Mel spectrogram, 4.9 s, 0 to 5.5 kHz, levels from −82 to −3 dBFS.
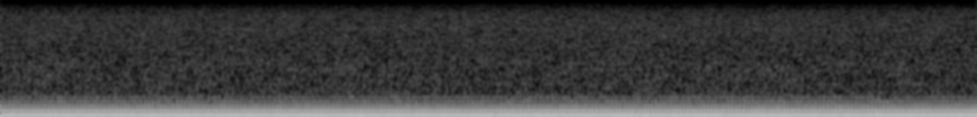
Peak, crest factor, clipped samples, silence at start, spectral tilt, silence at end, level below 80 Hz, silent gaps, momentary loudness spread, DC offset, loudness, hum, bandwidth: -20 dBFS; 6 dB; under 0.1%; 0 s; -10 dB/octave; 0 s; -26 dBFS; none; 0 LU; under 0.1%; -30 LUFS; 50 Hz at -25 dBFS; 4.9 kHz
